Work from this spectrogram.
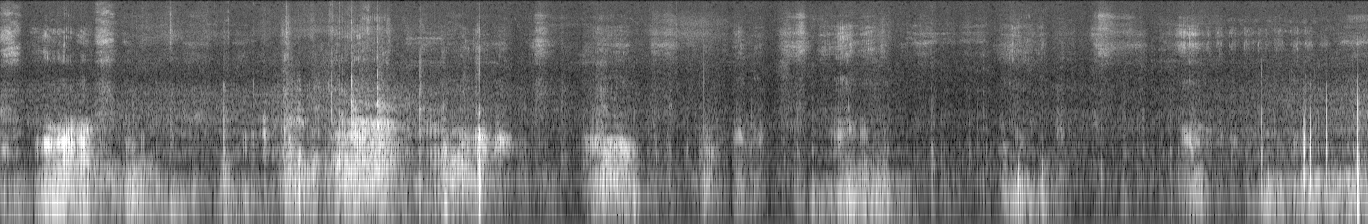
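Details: A relaxing pug snorts and grunts in low, rough bursts while resting.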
